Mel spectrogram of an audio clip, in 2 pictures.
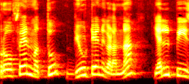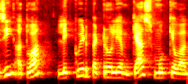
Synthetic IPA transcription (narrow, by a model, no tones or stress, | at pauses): pɾoːpʰeːnmɐt̪ːubjuːʈeːnɡɐɭɐnːɐ | elpid͡ʒiɐ̰t̪ʰɐʋaː | likʋiɖpeʈɾoːlijɐmkaːsmukʰjɐʋaːɡi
